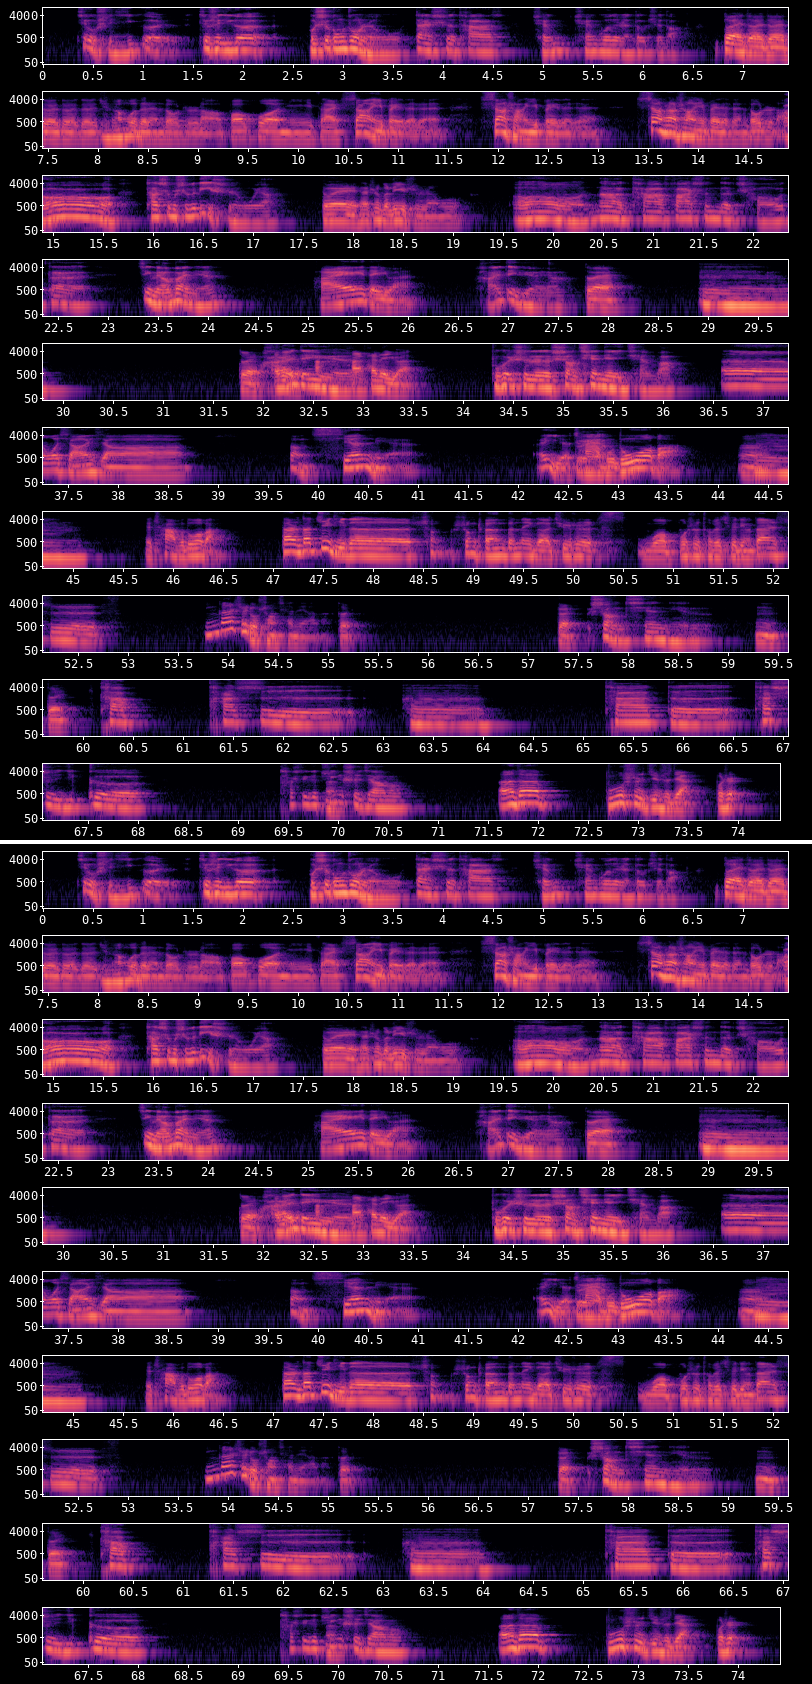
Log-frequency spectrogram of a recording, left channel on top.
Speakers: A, on the right; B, on the left.
A: 就是一个，就是一个不是公众人物，但是他全全国的人都知道。
B: 对对对对对对，全国的人都知道，
A: 嗯，
B: 包括你在上一辈的人、上上一辈的人、上上上一辈的人都知道，
A: 哦，他是不是个历史人物呀？
B: 对，他是个历史人物，
A: 哦，那他发生的朝代近两百年，
B: 还得圆，
A: 还得远呀。
B: 对
A: 嗯，
B: 对，
A: 还得远，
B: 还得圆，还还还得圆，
A: 不会是上千年以前吧？
B: 嗯，我想一想啊，上千年，哎，也差不多吧，
A: 对呀。
B: 嗯，
A: 嗯。
B: 也差不多吧。但是他具体的生生辰跟那个趋势，我不是特别确定，但是应该是有上千年了。对对，
A: 上千年，
B: 嗯对
A: 他，他是嗯、呃他的他是一个，他是一个军事家吗？
B: 嗯，呃，他不是军事家，不是，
